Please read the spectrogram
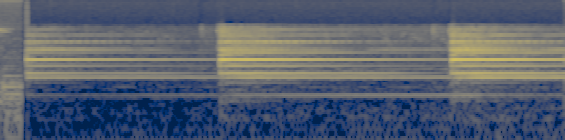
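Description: A bell struck three times, about a second and a half apart. Each strike rings out with several steady tones and fades slowly before the next.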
